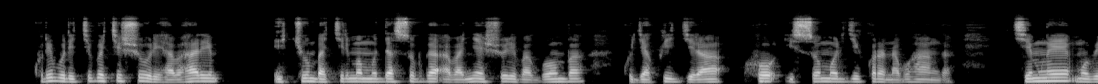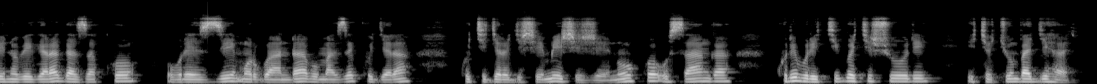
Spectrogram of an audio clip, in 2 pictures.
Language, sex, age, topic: Kinyarwanda, male, 36-49, education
